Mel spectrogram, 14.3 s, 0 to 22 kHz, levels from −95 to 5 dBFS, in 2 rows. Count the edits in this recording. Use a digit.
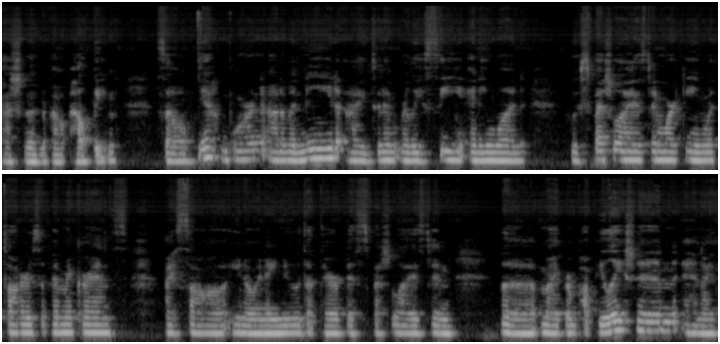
0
